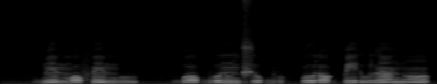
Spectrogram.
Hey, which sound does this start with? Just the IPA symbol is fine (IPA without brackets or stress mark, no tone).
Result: ɡ͡b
